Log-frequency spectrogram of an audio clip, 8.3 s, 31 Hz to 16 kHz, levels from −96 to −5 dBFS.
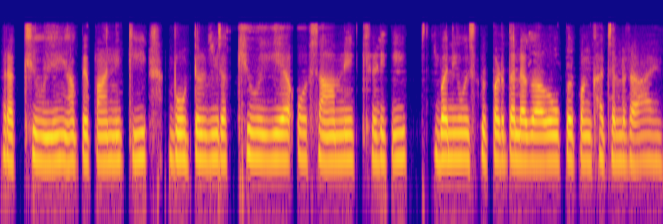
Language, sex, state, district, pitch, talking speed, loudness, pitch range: Hindi, female, Haryana, Charkhi Dadri, 190 Hz, 190 wpm, -18 LUFS, 185-195 Hz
